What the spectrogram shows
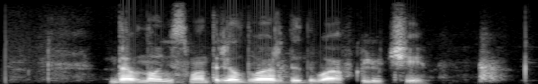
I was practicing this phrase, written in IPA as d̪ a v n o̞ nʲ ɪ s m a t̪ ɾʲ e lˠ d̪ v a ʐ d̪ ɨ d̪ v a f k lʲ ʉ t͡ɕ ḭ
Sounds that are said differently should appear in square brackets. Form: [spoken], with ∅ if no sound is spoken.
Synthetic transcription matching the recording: d̪ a v n o̞ nʲ ɪ s m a t̪ ɾʲ e lˠ d̪ v a ʐ d̪ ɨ d̪ v a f k lʲ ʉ t͡ɕ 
